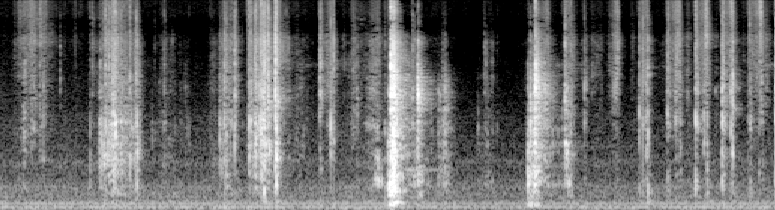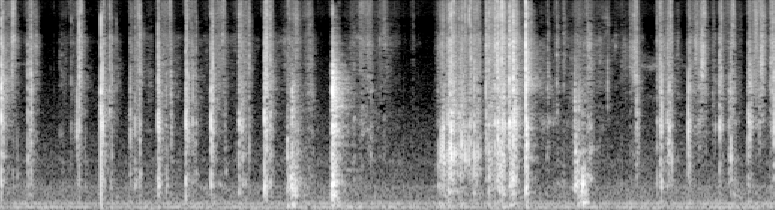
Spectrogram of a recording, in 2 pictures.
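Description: A deck of tarot cards being shuffled by hand: a stream of quick card clicks and flicks with a few longer riffling runs, the longest near the end.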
